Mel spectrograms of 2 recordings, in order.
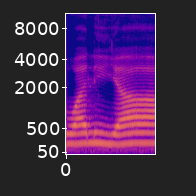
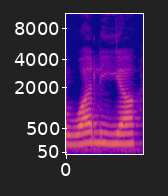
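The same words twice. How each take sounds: First: The ya sound is stretched out long. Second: The word is said lightly at normal length. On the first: The speaker calls it wrong. "वलिया स्ट्रेच भी नहीं करना" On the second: The speaker calls it right. "आराम से पढ़ेंगे"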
